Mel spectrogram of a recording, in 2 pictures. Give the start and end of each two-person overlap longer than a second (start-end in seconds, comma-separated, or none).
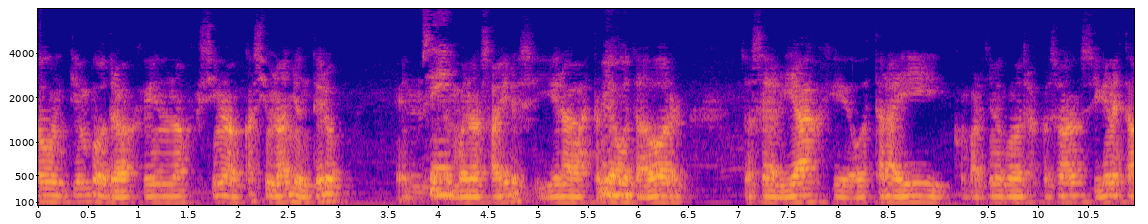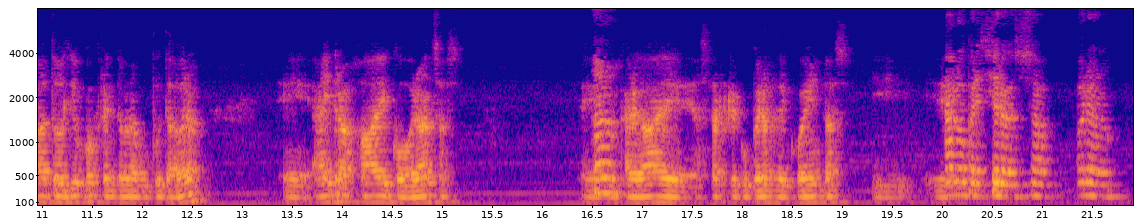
none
